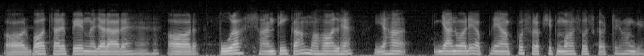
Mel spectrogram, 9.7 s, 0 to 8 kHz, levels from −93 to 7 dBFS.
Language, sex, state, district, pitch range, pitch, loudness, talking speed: Hindi, male, Bihar, Saran, 135-145 Hz, 140 Hz, -27 LUFS, 135 wpm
